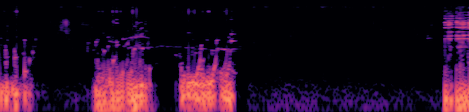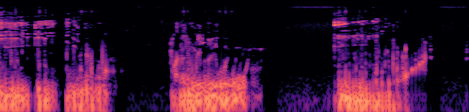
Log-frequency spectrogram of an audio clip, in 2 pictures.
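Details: A stomach growl used as a game character's sound effect (Mystic Flour Cookie): several deep, drawn-out growling rumbles separated by silences.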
